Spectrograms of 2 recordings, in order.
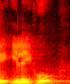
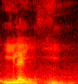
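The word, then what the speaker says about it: إليهِ: Kenapa baca ilaihi? Sebab sebelum dhamir ini ada huruf Ya mati, maka dibaca baris bawah. Kita tak baca ilaihu, tapi kita baca ilaihi.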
